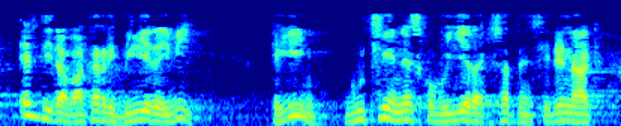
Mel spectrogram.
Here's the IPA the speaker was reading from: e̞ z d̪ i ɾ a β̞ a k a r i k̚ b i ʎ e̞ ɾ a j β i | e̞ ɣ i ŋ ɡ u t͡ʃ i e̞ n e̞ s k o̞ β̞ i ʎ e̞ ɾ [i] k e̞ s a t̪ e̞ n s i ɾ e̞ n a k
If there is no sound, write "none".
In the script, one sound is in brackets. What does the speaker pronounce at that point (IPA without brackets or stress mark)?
a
